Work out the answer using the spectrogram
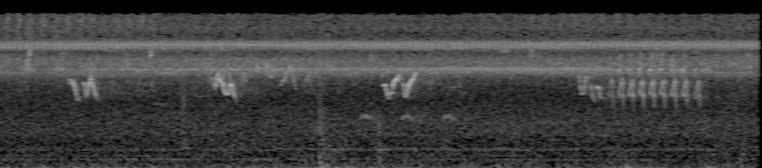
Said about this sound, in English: I love the sound right now, this time of day. It's like crossover time. Birds are still out, but the peepers are starting.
